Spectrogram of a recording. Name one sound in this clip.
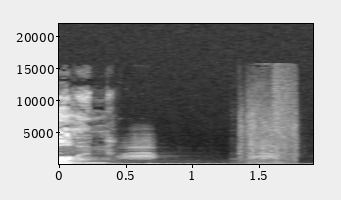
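A magic spell bursts with a whooshing crackle.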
